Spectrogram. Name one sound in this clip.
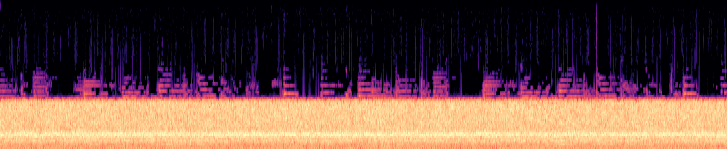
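A mower engine roars steadily up close.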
